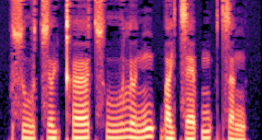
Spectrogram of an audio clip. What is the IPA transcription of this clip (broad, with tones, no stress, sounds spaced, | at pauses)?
s uː˨˩ t͡s ɵ˨ ɥ kʰ œː˨˧ t͡sʰ uː˨˧ l ɵ˨˥ n ŋ ʊ˥ k̚ w ɐ˨ j t͡s ɛː˨˥ p̚ m ʊ˥ k̚ t͡s ɐ˨˩ ŋ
